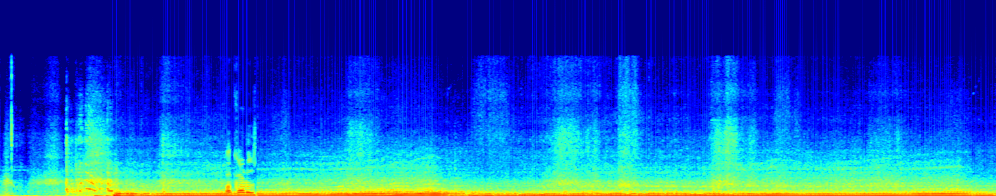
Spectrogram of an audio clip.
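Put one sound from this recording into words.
A motorcycle engine starts and rumbles loudly as the bike rolls off.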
